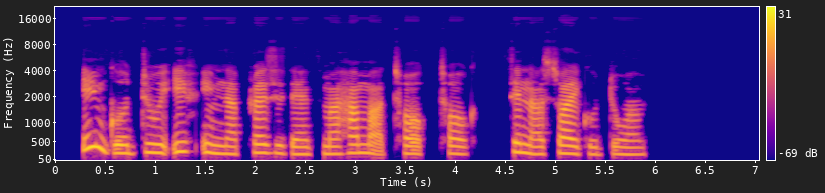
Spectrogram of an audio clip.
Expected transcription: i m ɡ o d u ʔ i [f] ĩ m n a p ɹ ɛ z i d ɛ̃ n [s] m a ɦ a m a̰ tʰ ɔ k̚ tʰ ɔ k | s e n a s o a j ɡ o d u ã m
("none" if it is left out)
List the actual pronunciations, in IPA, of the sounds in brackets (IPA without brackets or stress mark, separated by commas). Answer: f, t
